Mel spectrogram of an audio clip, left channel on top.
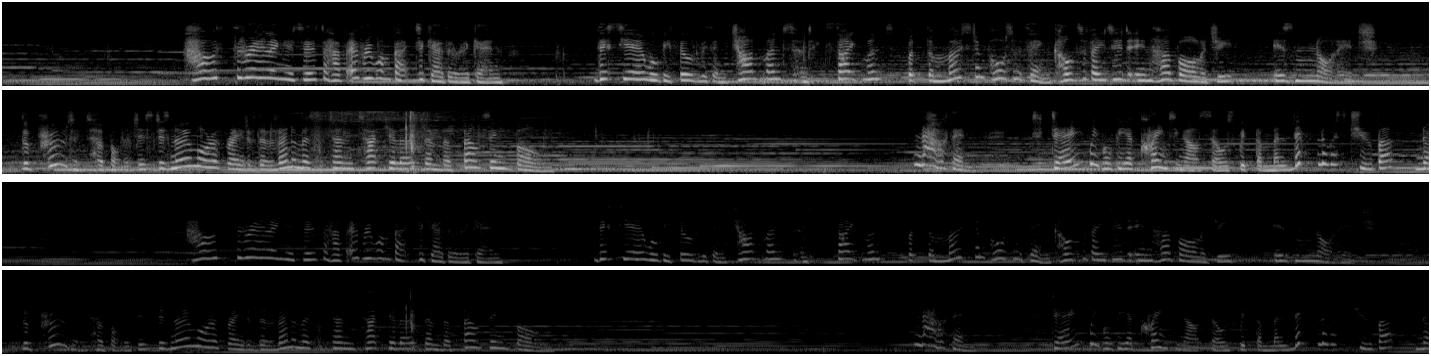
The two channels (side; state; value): right; quieter; 20.8 dB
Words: How thrilling it is to have everyone back together again. This year will be filled with enchantment and excitement, but the most important thing cultivated in herbology is knowledge. The prudent herbologist is no more afraid of the venomous tentacula than the bouncing bowl. Now then, today we will be acquainting ourselves with the mellifluous tuber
